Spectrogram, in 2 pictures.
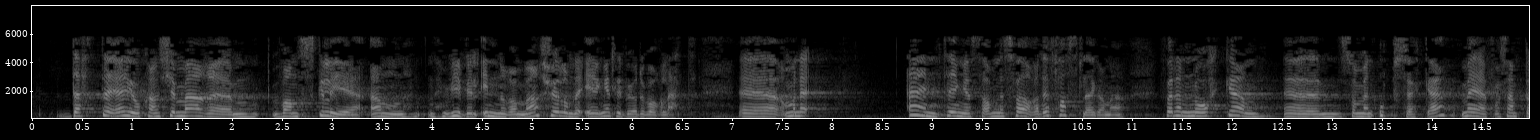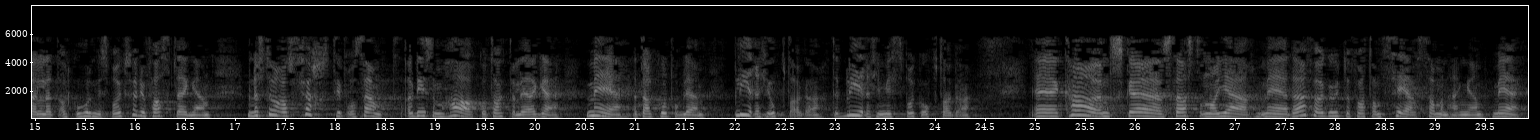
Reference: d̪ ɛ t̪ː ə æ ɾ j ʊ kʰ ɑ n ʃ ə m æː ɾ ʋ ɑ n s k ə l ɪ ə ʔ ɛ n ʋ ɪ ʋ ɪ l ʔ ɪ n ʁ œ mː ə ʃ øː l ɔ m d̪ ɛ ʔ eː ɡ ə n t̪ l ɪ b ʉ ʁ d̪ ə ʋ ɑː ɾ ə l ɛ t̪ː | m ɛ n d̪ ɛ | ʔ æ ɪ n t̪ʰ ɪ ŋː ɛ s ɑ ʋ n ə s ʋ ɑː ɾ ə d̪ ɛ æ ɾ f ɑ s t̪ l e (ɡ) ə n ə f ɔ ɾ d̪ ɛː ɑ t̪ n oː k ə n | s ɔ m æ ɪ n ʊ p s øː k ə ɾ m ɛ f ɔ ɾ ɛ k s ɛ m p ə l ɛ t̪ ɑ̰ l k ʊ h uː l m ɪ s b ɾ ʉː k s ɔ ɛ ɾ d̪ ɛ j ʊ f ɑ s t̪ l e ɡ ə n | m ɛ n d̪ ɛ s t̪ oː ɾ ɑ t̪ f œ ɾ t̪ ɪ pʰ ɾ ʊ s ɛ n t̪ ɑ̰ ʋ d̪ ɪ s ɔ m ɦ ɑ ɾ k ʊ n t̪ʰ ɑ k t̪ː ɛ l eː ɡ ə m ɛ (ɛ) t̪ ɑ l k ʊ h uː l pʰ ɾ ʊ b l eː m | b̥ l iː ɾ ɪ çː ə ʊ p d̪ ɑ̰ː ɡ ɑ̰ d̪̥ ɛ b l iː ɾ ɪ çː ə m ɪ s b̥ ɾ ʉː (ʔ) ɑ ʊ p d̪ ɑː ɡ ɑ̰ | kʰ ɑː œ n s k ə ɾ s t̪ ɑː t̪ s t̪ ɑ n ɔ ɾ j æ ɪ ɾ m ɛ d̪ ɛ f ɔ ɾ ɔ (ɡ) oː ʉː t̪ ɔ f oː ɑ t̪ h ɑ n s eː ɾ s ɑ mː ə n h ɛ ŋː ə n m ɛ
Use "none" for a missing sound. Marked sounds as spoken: ɡ, ɛ, k, ɡ

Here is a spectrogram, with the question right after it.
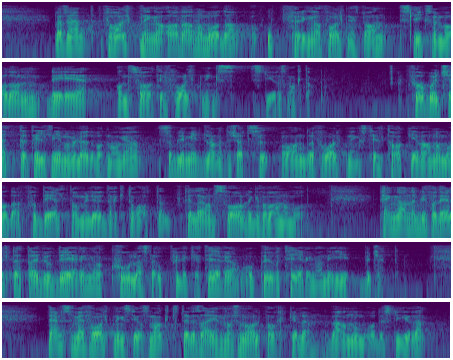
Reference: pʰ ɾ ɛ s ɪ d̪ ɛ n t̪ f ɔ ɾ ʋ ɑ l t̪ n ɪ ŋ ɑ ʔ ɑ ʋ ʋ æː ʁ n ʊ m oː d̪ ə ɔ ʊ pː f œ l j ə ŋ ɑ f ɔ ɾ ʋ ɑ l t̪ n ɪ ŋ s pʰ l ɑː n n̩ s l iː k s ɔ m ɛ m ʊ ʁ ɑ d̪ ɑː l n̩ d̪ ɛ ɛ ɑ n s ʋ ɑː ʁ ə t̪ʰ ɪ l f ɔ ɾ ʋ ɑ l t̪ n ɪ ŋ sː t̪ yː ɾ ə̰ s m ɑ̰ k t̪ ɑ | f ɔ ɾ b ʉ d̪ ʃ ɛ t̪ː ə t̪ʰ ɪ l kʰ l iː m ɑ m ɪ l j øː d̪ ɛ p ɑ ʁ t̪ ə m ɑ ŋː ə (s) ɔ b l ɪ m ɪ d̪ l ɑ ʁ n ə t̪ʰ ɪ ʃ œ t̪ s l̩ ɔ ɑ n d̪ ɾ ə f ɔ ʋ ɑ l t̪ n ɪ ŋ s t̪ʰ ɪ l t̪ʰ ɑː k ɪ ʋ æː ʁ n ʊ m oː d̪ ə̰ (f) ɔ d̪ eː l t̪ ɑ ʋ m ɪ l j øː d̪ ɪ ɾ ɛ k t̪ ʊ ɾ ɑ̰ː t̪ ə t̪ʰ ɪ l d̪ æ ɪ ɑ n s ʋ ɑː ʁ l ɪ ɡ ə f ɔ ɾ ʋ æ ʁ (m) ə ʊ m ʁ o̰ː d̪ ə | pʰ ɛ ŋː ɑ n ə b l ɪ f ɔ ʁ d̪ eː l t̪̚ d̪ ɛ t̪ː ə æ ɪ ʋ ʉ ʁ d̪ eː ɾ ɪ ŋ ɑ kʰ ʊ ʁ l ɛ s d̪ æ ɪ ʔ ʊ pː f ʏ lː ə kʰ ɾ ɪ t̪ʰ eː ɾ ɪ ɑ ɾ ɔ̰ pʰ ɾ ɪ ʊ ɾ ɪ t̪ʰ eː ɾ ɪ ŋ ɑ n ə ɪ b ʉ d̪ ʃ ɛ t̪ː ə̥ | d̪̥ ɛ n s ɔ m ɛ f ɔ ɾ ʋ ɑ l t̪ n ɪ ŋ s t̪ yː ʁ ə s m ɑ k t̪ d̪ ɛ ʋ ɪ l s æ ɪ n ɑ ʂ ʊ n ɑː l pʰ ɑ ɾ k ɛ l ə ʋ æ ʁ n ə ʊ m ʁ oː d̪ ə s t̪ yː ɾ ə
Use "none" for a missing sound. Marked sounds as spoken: s, f, n

